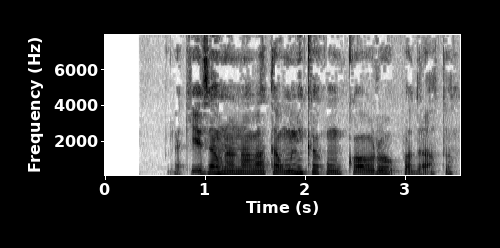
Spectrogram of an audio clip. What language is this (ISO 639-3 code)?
ita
